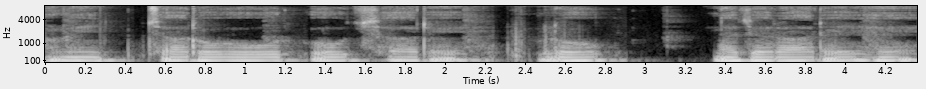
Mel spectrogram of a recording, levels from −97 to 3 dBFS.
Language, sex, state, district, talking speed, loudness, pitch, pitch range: Hindi, male, Himachal Pradesh, Shimla, 125 wpm, -18 LUFS, 120 Hz, 120-125 Hz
